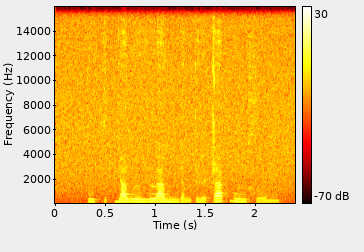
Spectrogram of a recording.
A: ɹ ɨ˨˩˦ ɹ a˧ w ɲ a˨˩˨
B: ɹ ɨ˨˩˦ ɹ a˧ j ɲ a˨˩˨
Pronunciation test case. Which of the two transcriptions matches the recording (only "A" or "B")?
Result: A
